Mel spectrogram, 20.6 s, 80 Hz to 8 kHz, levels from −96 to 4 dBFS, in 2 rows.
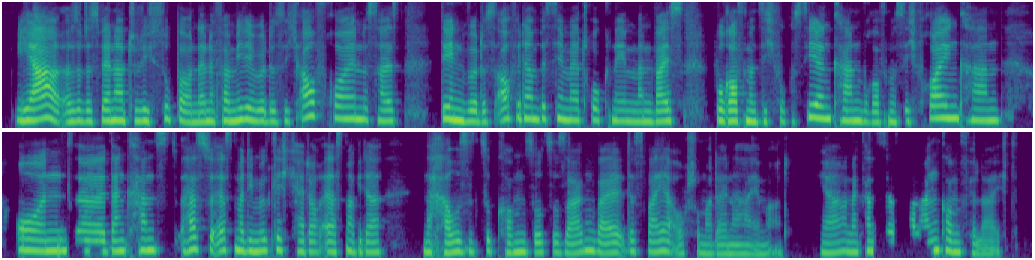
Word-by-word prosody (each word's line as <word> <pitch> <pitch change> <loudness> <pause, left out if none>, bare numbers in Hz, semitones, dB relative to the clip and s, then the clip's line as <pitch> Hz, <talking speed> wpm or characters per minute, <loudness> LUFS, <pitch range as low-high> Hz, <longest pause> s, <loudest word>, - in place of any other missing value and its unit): Ja, 220 +4 +8
also 190 +3 -1
das 200 0 -3
wäre 210 -1 +3
natürlich 205 -1 +2
super, 220 -5 -2
und 185 - -1
deine 195 +1 +2
Familie 215 +3 +3
würde 200 -1 0
sich 195 +3 -10
auch 290 +3 +3
freuen, 245 -5 +1
das 220 -1 -4
heißt, 205 0 -2 0.4
denen 220 -4 +7
würde 195 -1 +1
es 190 - -8
auch 230 +3 -2
wieder 250 -2 +2
'n 235 -1 +3
bisschen 240 -1 0
mehr 220 -1 +1
Druck 220 +1 -6
nehmen. 200 -2 -1
Man 195 0 0
weiß, 200 +1 +1 0.3
worauf 200 0 +5
man 195 -2 +4
sich 195 +1 -7
fokussieren 230 +6 +2
kann, 210 -2 +1
worauf 185 0 -5
man 190 -1 -1
sich 195 0 -8
freuen 250 +2 +4
kann 215 -1 -1 0.4
und, 210 -1 +3
äh, 200 -1 -1
dann 200 +1 0
kannst 220 +1 -1
hast 230 +2 0
du - - -1
erstmal 210 +2 +1
die 200 - +2
Möglichkeit 205 -1 -1
auch 190 -1 -4
erstmal 190 +1 -2
wieder 185 -1 -3 0.4
nach 185 -2 -3
Hause 190 +2 0
zu 200 - -7
kommen, 185 +1 -1
sozusagen, 180 +2 -3
weil 175 0 -1
das 200 -1 -8
war 185 - -2
ja 195 -1 -2
auch 165 - -10
schon 170 -1 -10
mal 160 - -6
deine 160 0 -6
Heimat. 155 +3 -11 0.3
Ja, 175 +1 -4
und 190 - -2
dann 185 - -3
kannst 195 +1 -3
du - - -10
erst 195 - -7
mal 185 +1 -8
ankommen 205 -3 +2
vielleicht. 80 - -10
200 Hz, 210 wpm, -23 LUFS, 185-215 Hz, 0.4 s, Ja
